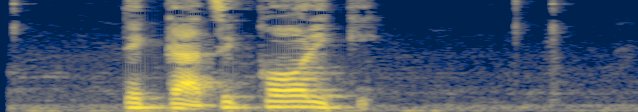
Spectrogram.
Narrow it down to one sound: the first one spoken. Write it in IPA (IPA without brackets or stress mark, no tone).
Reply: t̪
